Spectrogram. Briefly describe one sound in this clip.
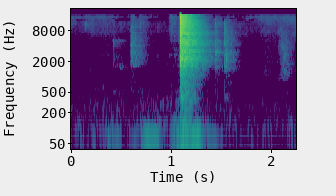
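A metal click sounds as an air rifle is handled.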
